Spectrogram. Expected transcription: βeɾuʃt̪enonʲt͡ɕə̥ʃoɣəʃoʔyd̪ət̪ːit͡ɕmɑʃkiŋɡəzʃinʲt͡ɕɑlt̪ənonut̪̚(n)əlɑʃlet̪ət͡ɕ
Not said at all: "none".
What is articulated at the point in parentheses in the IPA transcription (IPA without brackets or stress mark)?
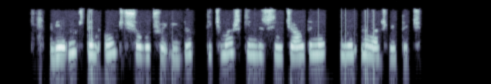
n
